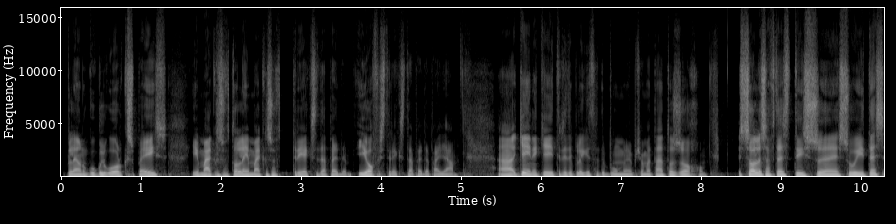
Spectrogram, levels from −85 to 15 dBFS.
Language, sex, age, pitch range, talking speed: Greek, male, 20-39, 115-135 Hz, 180 wpm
